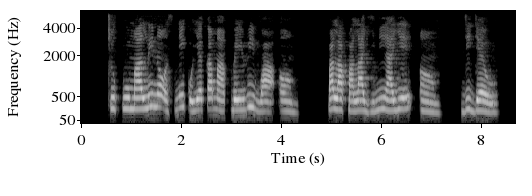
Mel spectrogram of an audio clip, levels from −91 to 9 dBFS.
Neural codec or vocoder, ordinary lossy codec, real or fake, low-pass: none; none; real; 5.4 kHz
